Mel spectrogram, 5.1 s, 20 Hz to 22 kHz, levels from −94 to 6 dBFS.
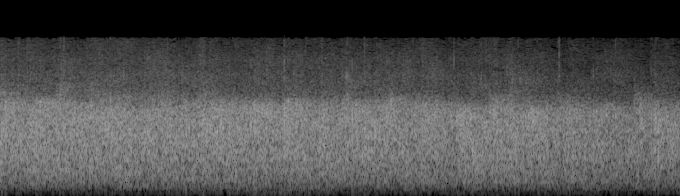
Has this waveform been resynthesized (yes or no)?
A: no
